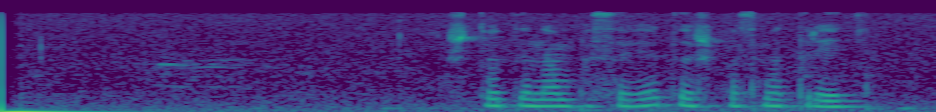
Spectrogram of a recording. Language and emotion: Russian, neutral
